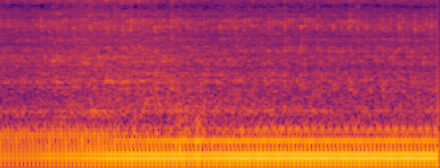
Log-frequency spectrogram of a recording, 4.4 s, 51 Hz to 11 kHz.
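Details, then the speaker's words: 1957 Ferguson 35 TVO tractor after refitting cylinder head with repaired water distribution plate, left running: deep even thump settling into steady idle as revs rise slightly, no knocks or misses; rolling very well, coil still not proper. "sounds like it's rolling very well now"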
